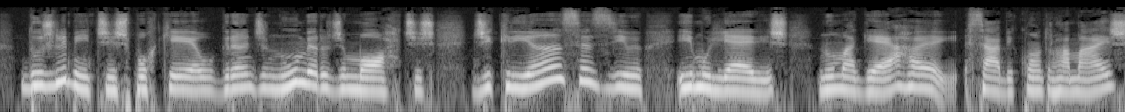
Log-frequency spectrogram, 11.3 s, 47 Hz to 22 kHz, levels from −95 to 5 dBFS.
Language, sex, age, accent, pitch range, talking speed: Portuguese, female, 50-69, Brazilian, 155-200 Hz, 100 wpm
